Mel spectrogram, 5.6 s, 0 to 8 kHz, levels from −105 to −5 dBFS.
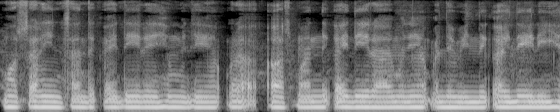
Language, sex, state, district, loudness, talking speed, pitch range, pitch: Hindi, male, Chhattisgarh, Rajnandgaon, -26 LUFS, 245 wpm, 140-145 Hz, 145 Hz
